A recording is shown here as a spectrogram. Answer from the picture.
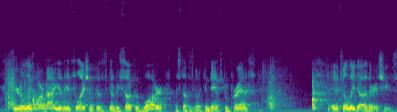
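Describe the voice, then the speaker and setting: Over noticeable background noise and audible room echo, a man talks at a very fast pace with medium pitch and a monotone, flat intonation. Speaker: HVAC installer giving DIY tips. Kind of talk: tutorial.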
